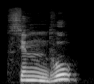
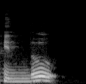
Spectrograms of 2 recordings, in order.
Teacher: संस्कृत में जहां भी दंत स सुनाई पड़ेगा, अवस्था में वो ह के रूप में दिखता है।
